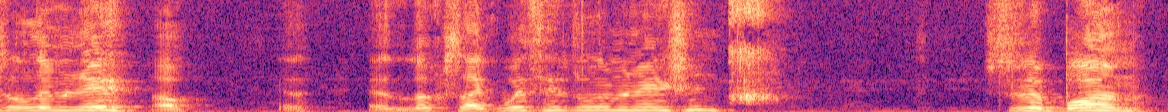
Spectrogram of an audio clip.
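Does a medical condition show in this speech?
Yes: cerebral palsy; voice tone sometimes odd.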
